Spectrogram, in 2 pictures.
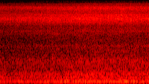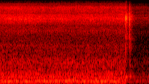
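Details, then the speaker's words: Voigtländer Perkeo I roll-film camera, Prontor-S shutter during servicing: the delay action (self-timer) runs down smoothly with a steady fine whirr for about five seconds, then a sharp double click as the shutter fires; normal run-down and release. "If I set the delay action or self-timer, fire the shutter, that's running down smoothly."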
